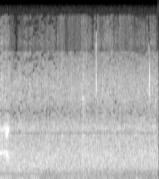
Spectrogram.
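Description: Rain falls steadily on a wet vegetable garden during a two-day downpour, a faint, even hiss that holds without a break.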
